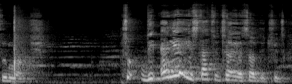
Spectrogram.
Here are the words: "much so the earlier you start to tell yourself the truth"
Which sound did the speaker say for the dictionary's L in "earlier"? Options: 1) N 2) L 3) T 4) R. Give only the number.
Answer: 1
